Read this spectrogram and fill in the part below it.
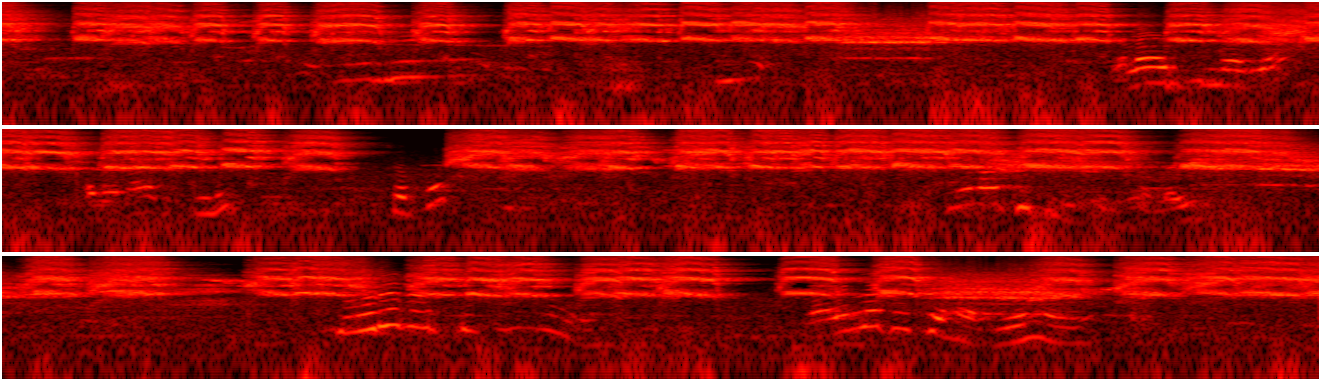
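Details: A chorus of sun conures screeching almost without pause: rapid, raspy, piercing bursts repeated in quick succession for long stretches, one short silence midway, and faint lower warbling sounds underneath.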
